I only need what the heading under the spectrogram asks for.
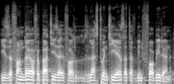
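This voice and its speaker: Very deep-voiced man interpreting haltingly. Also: steady tone, warm tone. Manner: halting, many restarts and "uh" fillers. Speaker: interpreter on a panel. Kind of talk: consecutive interpreting. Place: large conference hall. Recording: long hall reverb.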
